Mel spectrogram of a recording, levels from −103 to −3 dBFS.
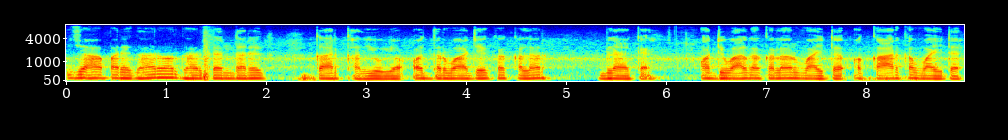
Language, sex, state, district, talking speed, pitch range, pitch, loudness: Hindi, male, Uttar Pradesh, Etah, 205 wpm, 110-120 Hz, 115 Hz, -17 LUFS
